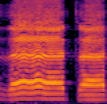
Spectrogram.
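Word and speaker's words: ذات: kalau ini disamarkan naron dza langsung ke huruf dalalnya sambil ditahan dengan gunah Kemudian pada lafal dza hati-hati jangan terbaca dengan za lahab dengan huruf zai karena di sini huruf dzal.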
